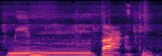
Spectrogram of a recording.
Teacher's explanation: Iqlab itu hurufnya cuma ada satu ba. Dan ketika nun mati bertemu huruf ba tersebut, maka dibaca mim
